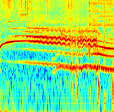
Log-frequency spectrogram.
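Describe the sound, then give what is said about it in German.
Horses in a paddock, with one loud, sustained whinny that quavers and wavers in pitch for over two seconds, clear and without talk. “Oh, guck mal. Pferde. Ganz in der Nähe stehen Pferde auf einer Koppel.”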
